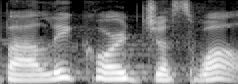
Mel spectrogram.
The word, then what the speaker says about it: Balli Kaur Jaswal: was a thrill in just hearing Reese Witherspoon pronounce my name correctly, which she did so well. She went Balli, Kaur, Jaswal.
